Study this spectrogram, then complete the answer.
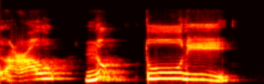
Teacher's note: अब इसके बाद है वकाला फिर राउ नु तूनी, नून के बाद ये अलिफ है, अलिफ के बाद हमजा है साकिन, झटके से पढ़ा जाएगा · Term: हमजा साकिन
